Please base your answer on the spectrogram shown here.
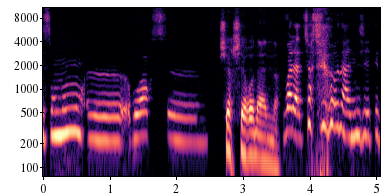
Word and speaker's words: Saoirse Ronan: Et il y a, alors j'arrive jamais à prononcer son nom, Roars. Saoirse Ronan.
